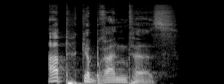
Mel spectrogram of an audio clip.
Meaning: strong/mixed nominative/accusative neuter singular of abgebrannt
- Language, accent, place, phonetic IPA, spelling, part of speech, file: German, Germany, Berlin, [ˈapɡəˌbʁantəs], abgebranntes, adjective, De-abgebranntes.ogg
